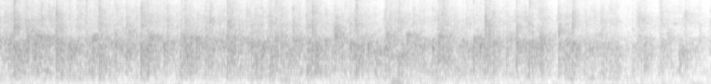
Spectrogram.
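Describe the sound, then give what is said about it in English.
A crowd applauds the first act of the night steadily, a dense, even wash of clapping with a few cheers mixed in, holding at a constant loud level for several seconds before easing slightly at the end. “There's your friendly crowd. Go crazy for your first act”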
